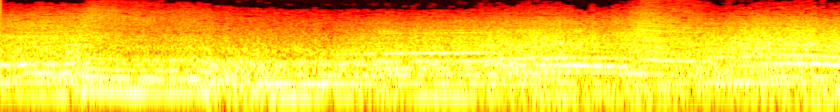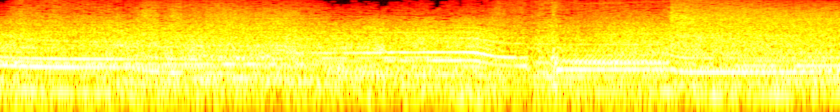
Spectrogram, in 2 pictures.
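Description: BMW and other racing cars in a sim racing league race at Interlagos, engines revving hard and shifting as they accelerate past, a continuous loud multi-car engine drone with rising pitch sweeps throughout.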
